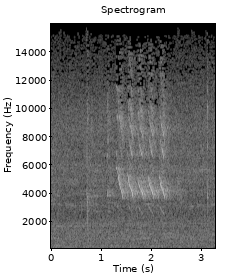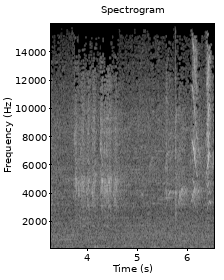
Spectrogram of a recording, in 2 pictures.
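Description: Small birds chirping in three quick runs of short falling notes, over the steady rumble of a four-engine Airbus A340 jetliner climbing out after takeoff.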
